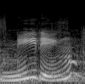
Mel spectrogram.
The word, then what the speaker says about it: kneading: at the end spot kneading when you're gonna need your play-doh that actually starts with K it's a silent K isn't that interesting what's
